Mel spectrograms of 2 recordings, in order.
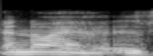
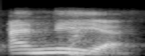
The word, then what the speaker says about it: Ania: further comments uh and anaya if i'm pronouncing your name correctly forgive me yes um kind of it's ania thank you ma'am yeah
